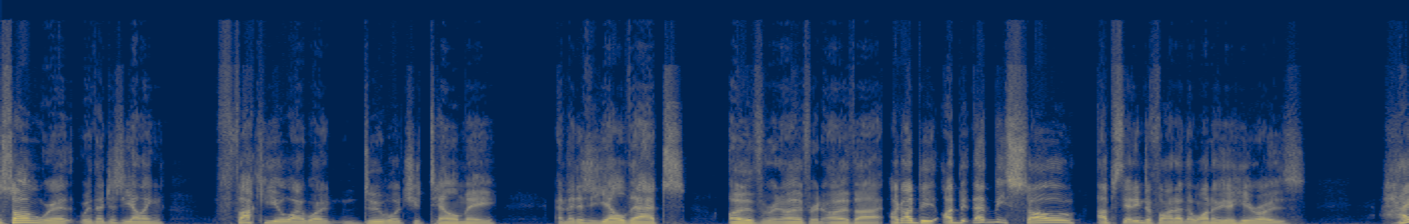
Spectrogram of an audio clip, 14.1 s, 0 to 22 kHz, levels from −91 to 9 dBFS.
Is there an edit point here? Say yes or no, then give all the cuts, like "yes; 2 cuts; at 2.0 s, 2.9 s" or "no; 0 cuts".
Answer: yes; 2 cuts; at 8.8 s, 10.8 s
